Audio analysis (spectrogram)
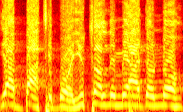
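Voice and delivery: loud put-on Jamaican accent. Describing a woman in an online video, imitating a Jamaican accent. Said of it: "that's fake accent".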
